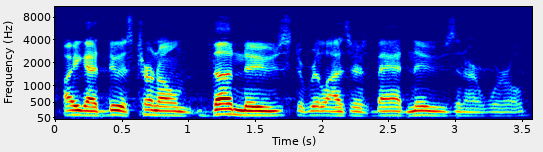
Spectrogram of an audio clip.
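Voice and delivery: normal talking voice

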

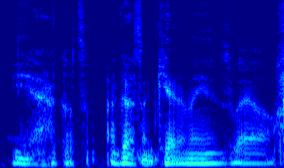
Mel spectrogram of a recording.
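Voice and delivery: hushed, almost voiceless admission; whispered confession. Retold or imitated. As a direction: let it slip out in a guilty whisper. Sheepishly admitting more drugs to cop.

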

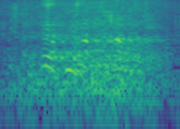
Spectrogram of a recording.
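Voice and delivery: breathy chuckle after the punchline; soft laugh. Real, not acted. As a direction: laugh lightly.

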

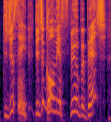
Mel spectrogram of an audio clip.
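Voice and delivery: high-pitched affronted challenge; confrontational demand. Retold or imitated. Retelling going back to confront him, affronted. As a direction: turn back and demand he own up.

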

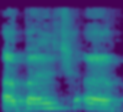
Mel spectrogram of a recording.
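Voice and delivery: words stretched out by a yawn. Real, not acted. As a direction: say it mid-yawn, slow and drawn out. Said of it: "just in case you wanna edit out my yawn".

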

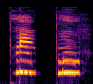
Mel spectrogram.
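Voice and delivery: put-on tiny high toddler chirp; high, cute two-note chirp; little girl's beep boop. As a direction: squeak it out like a small child requesting a song. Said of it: "she goes".

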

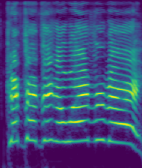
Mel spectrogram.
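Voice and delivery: high shrieking panic; panicked shriek. Retold or imitated. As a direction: shriek it like a scared wife. Wife scared by pelicans.

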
